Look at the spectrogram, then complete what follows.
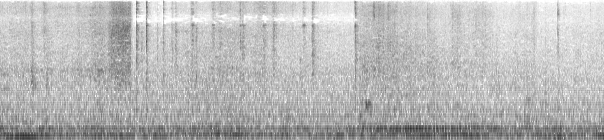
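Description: A steady engine-like drone runs underneath, and a few light clicks and taps come from the plastic and metal headlight shell as it is handled and seated on the motorcycle's fork brackets.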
